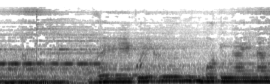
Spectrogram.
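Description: Music for a stage dance performance. A low held drone runs for the first second. From about a second and a half in, a line of long held low notes steps up and down in pitch.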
